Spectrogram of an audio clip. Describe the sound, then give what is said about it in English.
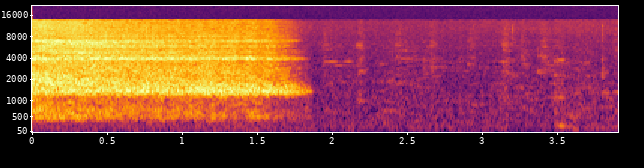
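One long, forceful exhale during a seated breathing exercise, bright and hissing, lasting under two seconds and cutting off abruptly into near silence. “One more time. Big deep inhale. And exhale.”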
